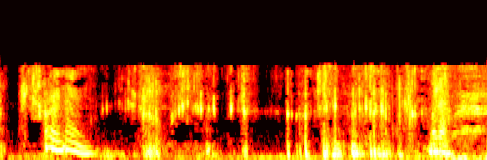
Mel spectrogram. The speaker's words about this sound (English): He has to chew the ice. Is chewing ice hard for you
